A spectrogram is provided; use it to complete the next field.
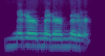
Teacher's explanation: So it looks like meter, but because these are unstressed syllables, you can really relax on that E, me sound, and it gets shortened to mitter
